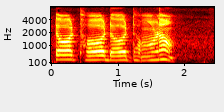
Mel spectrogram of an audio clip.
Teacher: જે વર્ણોનું ઉચ્ચારણ કરતી વખતે જીભ મોઢાના તાળવાનો સ્પર્શ કરવો પડે તેને મૂર્ધન્ય વર્ણો કહે છે જેમ કે ટ ઠ ડ ઢણ તો આપણે બોલીએ ત્યારે ટ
